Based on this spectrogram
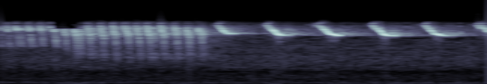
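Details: Canary song from a training recording, opening with a fast buzzy trill, then slower, evenly spaced whistled notes sweeping downward, about three per second.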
